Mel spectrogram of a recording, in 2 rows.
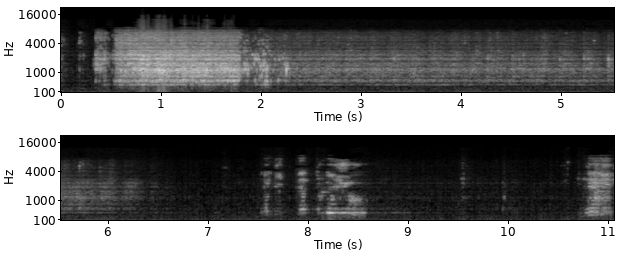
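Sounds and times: audience applauding: 0.3s - 6.5s.

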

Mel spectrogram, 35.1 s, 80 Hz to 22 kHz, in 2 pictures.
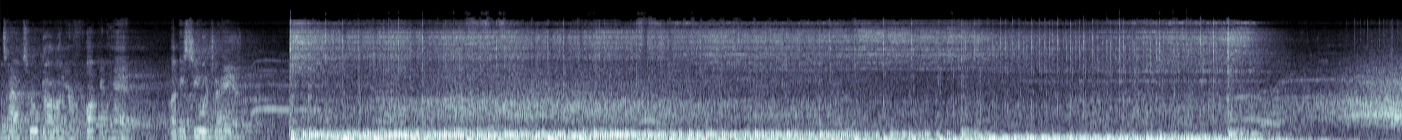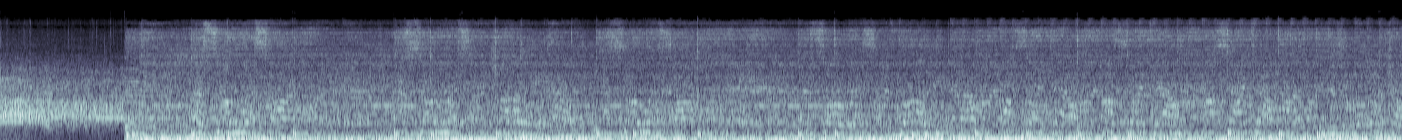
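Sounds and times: crowd noise: 0.0s - 35.0s
rock band playing loud: 3.5s - 16.4s, 19.1s - 35.0s
loud rock drum kit: 3.6s - 17.3s, 19.0s - 35.0s.

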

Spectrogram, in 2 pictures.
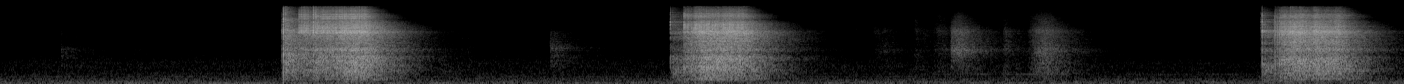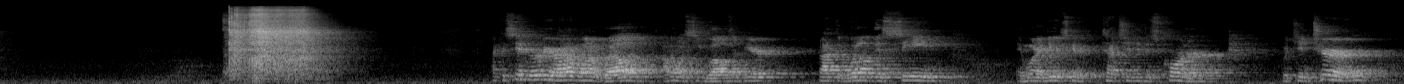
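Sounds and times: mig welder bursts: 2.8s - 4.4s, 6.7s - 8.2s, 12.6s - 14.1s, 16.3s - 17.8s.

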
